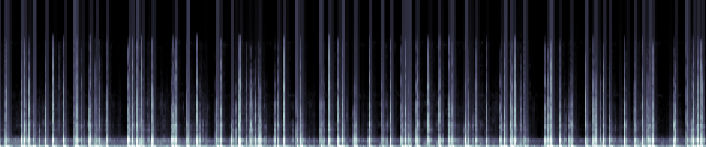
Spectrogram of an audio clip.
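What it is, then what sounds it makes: Diamond painting canvas with plastic resin drills. Long pointed acrylic nails on both hands scratch and tap a flat, solid diamond painting canvas with a Stitch design that lies on a table, covered in small faceted plastic resin drills. The result is a fast, steady run of short, dry clicking taps with a low thudding body and quick scratchy brushes between them, each hit dying away almost instantly.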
